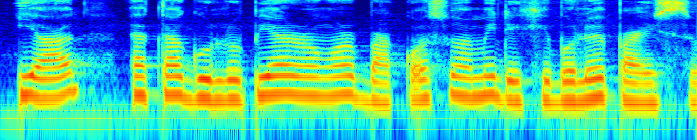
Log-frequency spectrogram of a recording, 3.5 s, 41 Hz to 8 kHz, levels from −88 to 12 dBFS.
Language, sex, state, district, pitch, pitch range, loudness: Assamese, female, Assam, Kamrup Metropolitan, 210 Hz, 190-230 Hz, -14 LUFS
